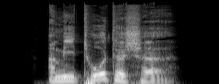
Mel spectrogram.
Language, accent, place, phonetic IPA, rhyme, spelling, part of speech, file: German, Germany, Berlin, [amiˈtoːtɪʃə], -oːtɪʃə, amitotische, adjective, De-amitotische.ogg
- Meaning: inflection of amitotisch: 1. strong/mixed nominative/accusative feminine singular 2. strong nominative/accusative plural 3. weak nominative all-gender singular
